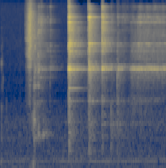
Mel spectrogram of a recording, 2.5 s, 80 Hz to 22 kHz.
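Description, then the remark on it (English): Glasses clink together in a toast, a few bright ringing taps, with a soft shuffle before the first clear chime and quick follow-up clinks after it. “Cheers. Cheers. Cheers to you. Cheers to 28.”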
